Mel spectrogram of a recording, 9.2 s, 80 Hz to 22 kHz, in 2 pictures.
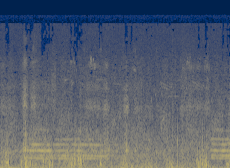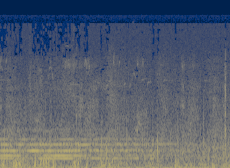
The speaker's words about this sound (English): I can hear the train whistle this morning. Actually, I can hear the train engine rumbling in the distance. It's about 5 miles away, the railroad track. And some mornings I can just barely hear it. This morning I hear it quite clearly.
